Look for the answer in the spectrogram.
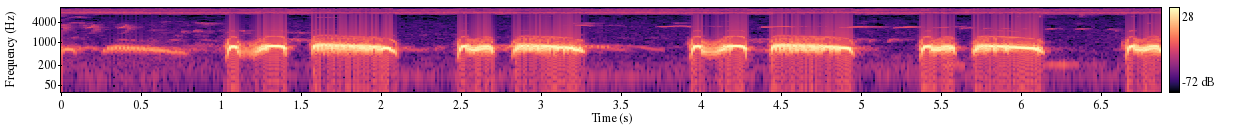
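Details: Spotted dove used as a lure to trap wild doves, calling briskly. A low opening coo is followed by five quick phrases, each a short double note and a drawn-out coo, with a faint rustle between them.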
